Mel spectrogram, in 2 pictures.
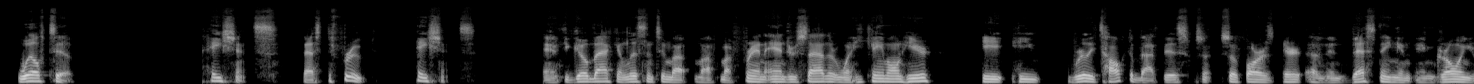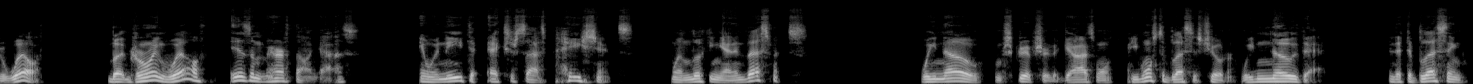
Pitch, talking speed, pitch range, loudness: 120 Hz, 155 wpm, 105-135 Hz, -22 LUFS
